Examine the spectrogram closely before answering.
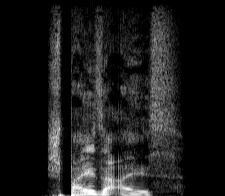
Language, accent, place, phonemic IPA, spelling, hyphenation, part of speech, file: German, Germany, Berlin, /ˈʃpaɪ̯zəˌʔaɪ̯s/, Speiseeis, Spei‧se‧eis, noun, De-Speiseeis2.ogg
- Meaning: ice cream (dessert)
